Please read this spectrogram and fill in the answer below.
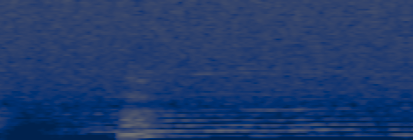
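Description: A young child's long, whiny "hmm" of protest, swooping up at the start and then held on one pitch for over a second.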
